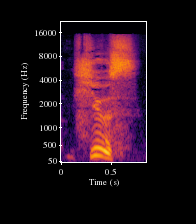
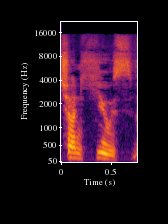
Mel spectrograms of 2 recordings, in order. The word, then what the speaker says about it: Hughes: 9 Punkte, der John Huge. Huge, das ist ein Scheißname. Wieso kann er nicht Huge oder wie spricht man den wirklich aus? – Hughes. – Sagt er selber, mein Name ist John Hughes, weil man weiß es nicht genau, gell?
